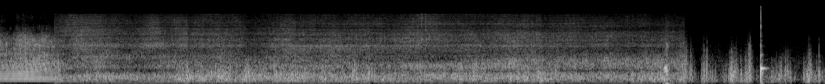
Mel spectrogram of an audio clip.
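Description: Cessna Caravan single-engine turboprop running on the runway: a steady engine-and-propeller drone that cuts off abruptly about seven seconds in.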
